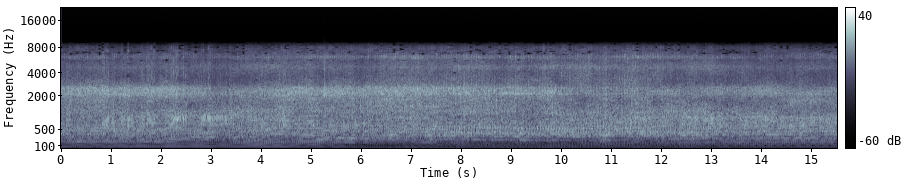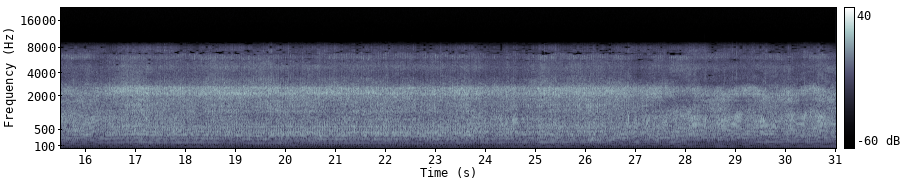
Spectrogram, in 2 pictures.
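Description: Walk-behind gasoline push mower running steadily while cutting grass, its small single-cylinder engine holding a constant note under load.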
